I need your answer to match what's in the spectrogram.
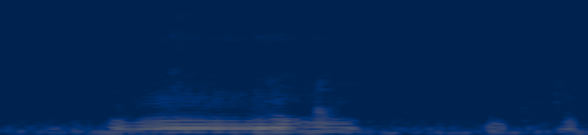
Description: My dog Scooter snoring loudly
